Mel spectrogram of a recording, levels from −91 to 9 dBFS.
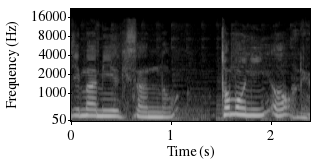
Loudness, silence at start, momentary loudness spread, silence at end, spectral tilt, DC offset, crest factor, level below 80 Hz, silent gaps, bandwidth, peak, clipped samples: -29 LUFS; 0 s; 8 LU; 0 s; -7.5 dB/octave; under 0.1%; 16 dB; -64 dBFS; none; 13 kHz; -14 dBFS; under 0.1%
